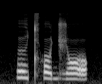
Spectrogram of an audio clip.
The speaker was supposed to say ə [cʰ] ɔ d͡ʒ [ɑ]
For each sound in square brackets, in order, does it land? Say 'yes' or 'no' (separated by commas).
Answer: yes, no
